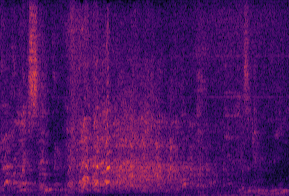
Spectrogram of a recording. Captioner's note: laughs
